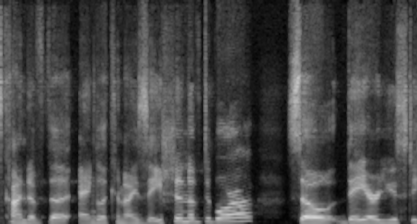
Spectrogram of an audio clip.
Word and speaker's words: Deborah: Yeah, it's pronounced Dborah. Yeah. So, you just pronounced Yeah, you just pronounced every syllable.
